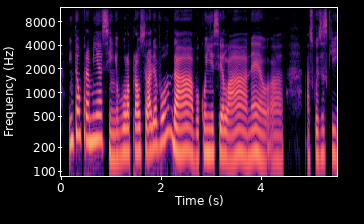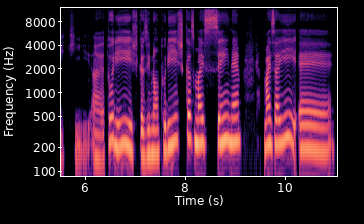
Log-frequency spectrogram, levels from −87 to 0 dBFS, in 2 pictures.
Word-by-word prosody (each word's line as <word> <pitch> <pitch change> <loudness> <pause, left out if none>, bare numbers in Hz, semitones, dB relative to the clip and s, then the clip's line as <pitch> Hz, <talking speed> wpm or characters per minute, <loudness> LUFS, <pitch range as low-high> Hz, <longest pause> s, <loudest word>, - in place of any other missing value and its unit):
então 245 +5 +1
pra 250 -3 +1
mim 250 +2 +2
é - - +3
assim, 175 -12 -4
eu 155 - -4
vou 175 +2 0
lá 175 - +3
pra 180 0 +1
Austrália, 180 +2 +2
vou 230 +4 -1
andar, 180 - +3
vou 150 0 -7
conhecer 175 -1 -1
lá, 160 +2 0
né, 165 0 -2
a 140 0 -8 0.5
as 150 - -10
coisas 160 0 -6
que 165 -4 -9
que 195 +1 -15
eh, 145 -2 -6
turísticas 205 -7 0
e 165 - +1
não 165 0 0
turísticas, 235 +7 0
mas 225 -1 +3
sem 240 +2 +2
né, 235 +1 +3 0.5
mas, 215 +2 +1
aí, 230 0 +1
eh, 190 -1 0
185 Hz, 175 wpm, -23 LUFS, 165-230 Hz, 0.5 s, é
